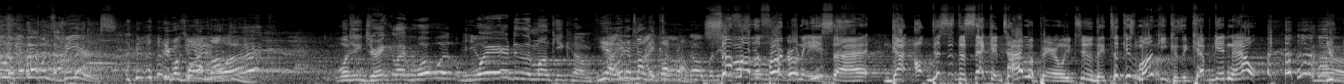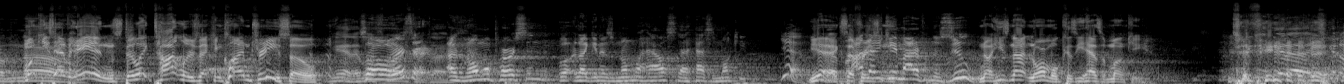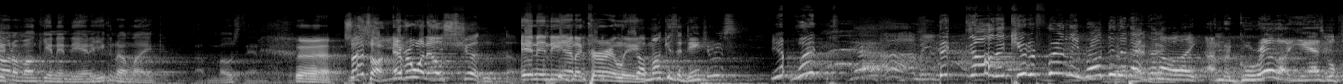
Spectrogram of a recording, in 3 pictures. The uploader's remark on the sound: Filmed a live podcast from Normiecon a couple of weekends ago.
